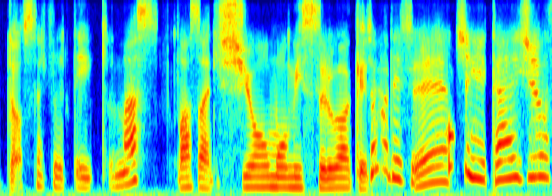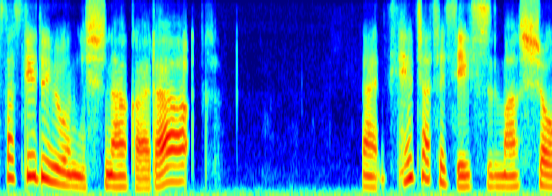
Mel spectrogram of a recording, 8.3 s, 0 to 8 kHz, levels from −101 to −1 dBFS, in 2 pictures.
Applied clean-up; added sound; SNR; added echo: neural diffusion model UNIVERSE++.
